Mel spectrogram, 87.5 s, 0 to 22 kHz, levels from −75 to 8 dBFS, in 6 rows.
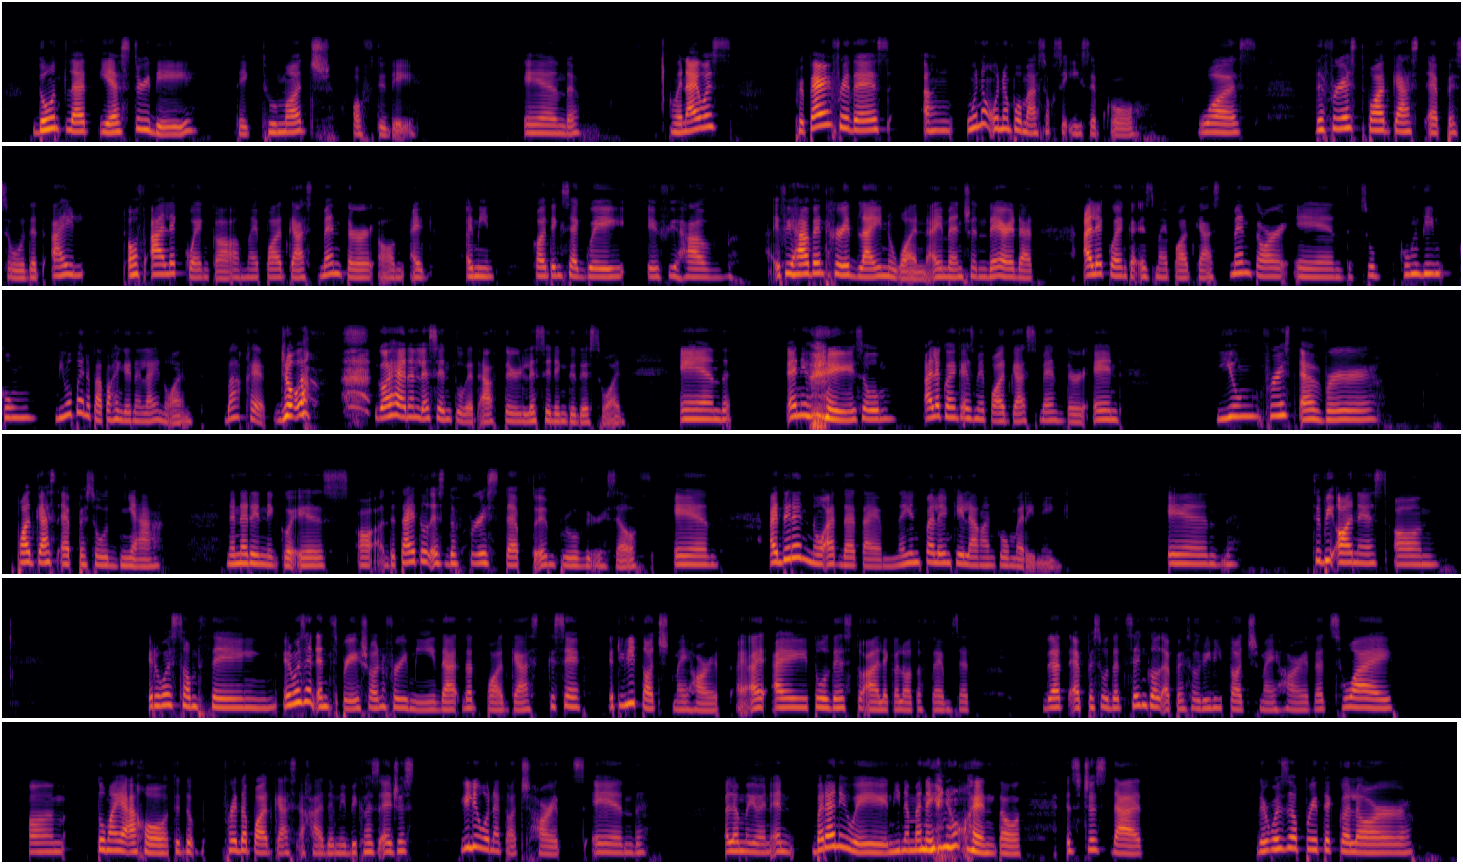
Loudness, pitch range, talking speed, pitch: -26 LUFS, 185-245 Hz, 145 wpm, 215 Hz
